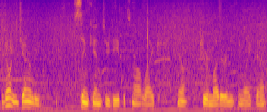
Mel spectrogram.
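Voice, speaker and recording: Strolling through woods and swamp, the older homesteader vlogger points out what he sees in a laid-back, meandering narration. He talks at a moderate pace in a mid-range voice, with music in the background and poor audio quality.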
